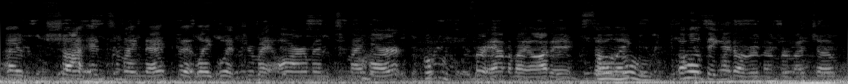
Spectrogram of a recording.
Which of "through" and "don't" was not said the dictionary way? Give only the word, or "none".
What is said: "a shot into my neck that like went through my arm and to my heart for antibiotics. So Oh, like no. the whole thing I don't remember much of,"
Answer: none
